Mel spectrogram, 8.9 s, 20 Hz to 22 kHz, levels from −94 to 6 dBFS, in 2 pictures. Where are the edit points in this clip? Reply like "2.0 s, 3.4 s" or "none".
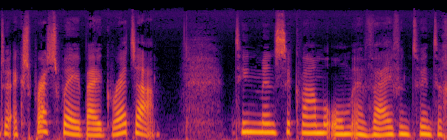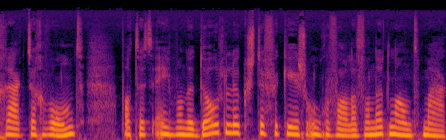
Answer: none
